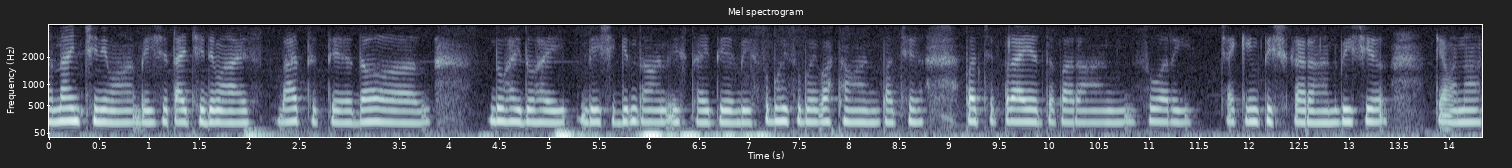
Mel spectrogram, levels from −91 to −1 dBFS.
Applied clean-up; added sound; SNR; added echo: none; none; none; none.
